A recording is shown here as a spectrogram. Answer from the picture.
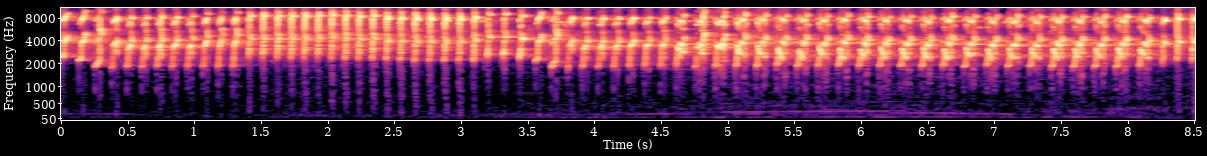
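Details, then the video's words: Lovebird ngekek panjang, a long chatter used to lure other lovebirds into singing: sustained high-pitched rapid trilling chirps, steady pulses several per second, continuing unbroken for over eight seconds. "suara burung Lovebird Ngekek Panjang terampuh buat pancingan Lovebird agar cepat bunyi dan GACOR"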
